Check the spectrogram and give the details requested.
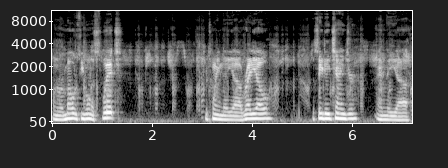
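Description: A man giving a casual, unscripted product demonstration in a halting, plainspoken way, recorded at home on a handheld camera. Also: mid-range voice, a little hiss or hum, low-quality recording. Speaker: online seller demonstrating a car stereo. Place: carpeted room at home. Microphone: handheld camera behind the lens.

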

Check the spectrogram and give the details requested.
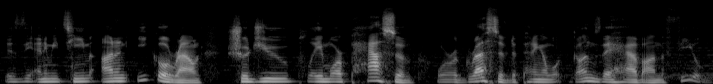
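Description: A man's voice: mid-range voice, a bit bright. Emphatic young man over background music. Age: young adult. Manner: deliberate, emphatic, listing points. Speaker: gaming YouTuber and streamer. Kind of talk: scripted instructional guide. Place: small home streaming room, indoors. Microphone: close studio mic on desk.

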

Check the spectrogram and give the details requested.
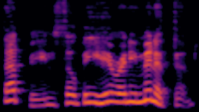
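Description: Practical male adventurer-farmer played by a man, blunt and grumbling, voice on the high side, fantasy audio drama. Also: sing-song, a little fast. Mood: impatient.

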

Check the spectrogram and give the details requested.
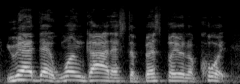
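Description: A young man co-hosting a radio show, giving long opinions in a casual sports debate, his voice a bit strained. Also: a little high. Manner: talkative, drawn-out opinions. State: strained voice from frequent shows.

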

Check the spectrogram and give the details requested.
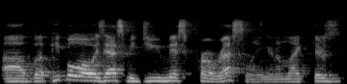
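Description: A man in his thirties, a wrestling trainer, talking earnestly and steadily in a casual interview over a video call from a small room at home. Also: a little high. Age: 30s. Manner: measured, earnest, steady explaining. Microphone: webcam on video call.

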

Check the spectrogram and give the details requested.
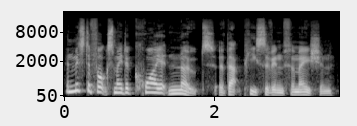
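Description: A man narrating a children's story as storyteller in an expressive, theatrical way. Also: mid-range voice, normal speed.

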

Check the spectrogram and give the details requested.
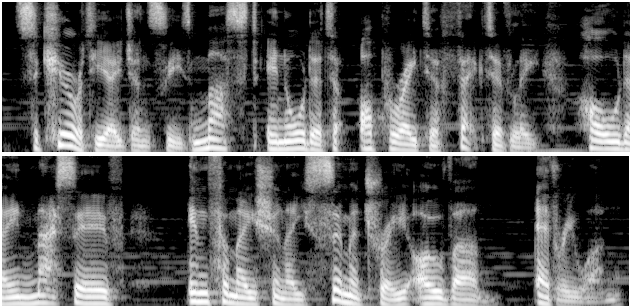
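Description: A middle-aged man narrating a scripted video essay in a measured way, with deliberate emphatic pauses. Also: mid-range voice, mellow, breathy edge.

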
